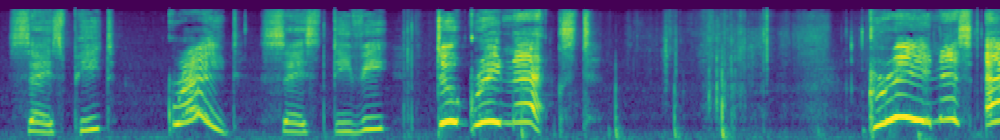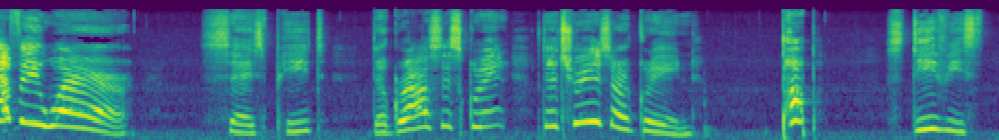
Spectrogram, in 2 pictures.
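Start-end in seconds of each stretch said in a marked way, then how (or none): 1.2-1.8 a touch higher, quick unicorn voice; lightly voiced sad unicorn. Stevie telling Pete about the party, lightly worried. 3.3-8.5 higher, louder eager voices. Acted. Friends racing to find colors, eager. 10.3-12.7 higher, louder bright cat voice; cheerful kitty voice. Acted. Pete greeting his sad friend, high and cheerful.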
